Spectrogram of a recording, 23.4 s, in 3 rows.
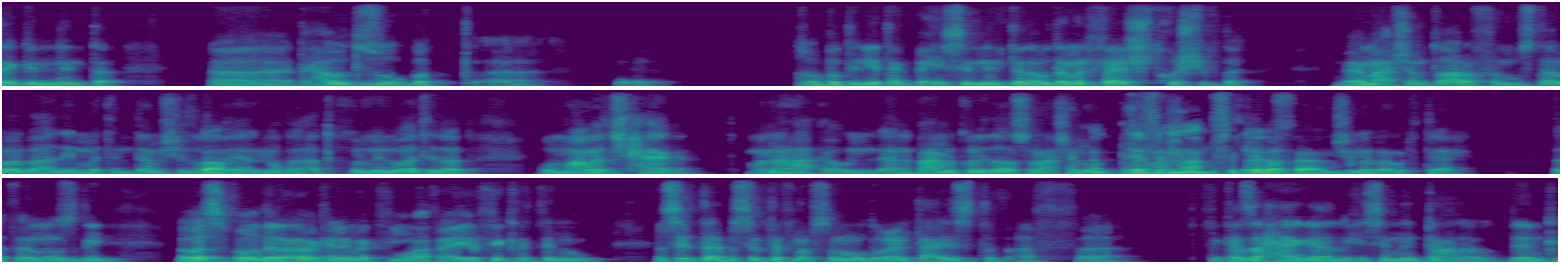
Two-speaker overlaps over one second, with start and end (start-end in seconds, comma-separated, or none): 13.3-14.6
